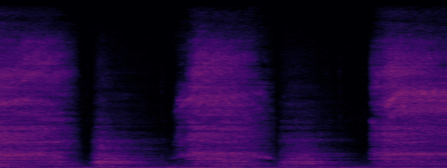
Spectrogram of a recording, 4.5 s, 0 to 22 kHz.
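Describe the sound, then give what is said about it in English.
Powerful breaths drawn in through the mouth alternate with soft exhales, making an airy, rushing sound. A rapid, even series of about five breath cycles follows with no pause. “40 powerful breaths into the body through the mouth. The exhale is a soft exhale. It sounds like this.”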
